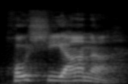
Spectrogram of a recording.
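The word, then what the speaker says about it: הושיעה נא: save us we pray if you were to pronounce that in Hebrew it would sound like hoshii Ana Hosanna there's there's crying out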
